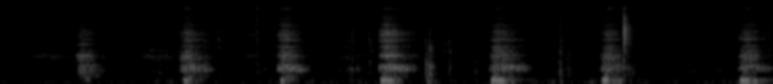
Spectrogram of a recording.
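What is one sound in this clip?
Heavy boots thump on a wooden floor at a steady pace.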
